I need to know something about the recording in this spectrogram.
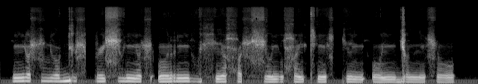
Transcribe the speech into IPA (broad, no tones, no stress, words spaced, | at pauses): ɲɔɬʎo ɡʲo̤ɬpʏ ɕɔ̤ɲõɬʔõr ɲɔ̤xʲẽħ ʏɬɕoɲ ħẽcʰĩɬ kʲẽɲʔɔ̃ɲ ɟɔnĩɬɔ̃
